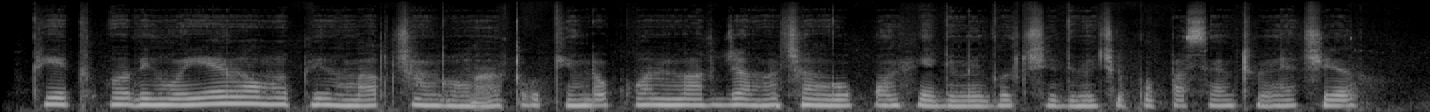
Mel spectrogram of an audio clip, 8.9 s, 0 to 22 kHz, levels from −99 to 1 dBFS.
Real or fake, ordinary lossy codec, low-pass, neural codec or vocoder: fake; none; none; codec, 44.1 kHz, 1.7 kbps, Pupu-Codec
